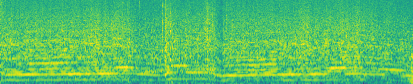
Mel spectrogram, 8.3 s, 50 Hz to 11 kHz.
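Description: A race car engine in the F1 Challenge 1972 game, French race, holds a steady high drone, then dips and rises twice as gears shift. The sound is loud and continuous, with no voices.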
